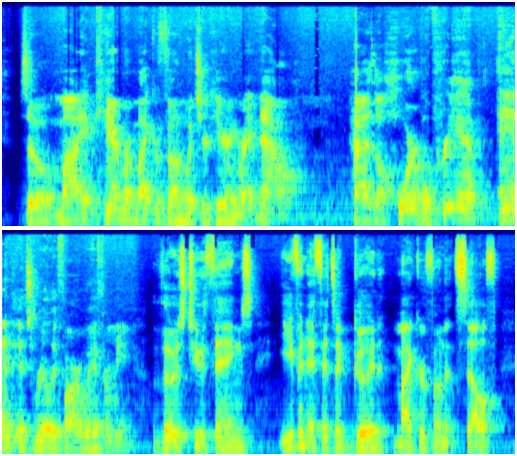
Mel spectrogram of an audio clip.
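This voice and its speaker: With ordinary pitch variation, a man of fairly high pitch speaks at a moderate pace amid light background noise and audible room echo. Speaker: YouTube creator. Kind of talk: tutorial.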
